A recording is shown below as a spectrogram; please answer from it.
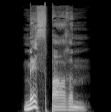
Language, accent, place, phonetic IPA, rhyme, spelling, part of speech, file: German, Germany, Berlin, [ˈmɛsbaːʁəm], -ɛsbaːʁəm, messbarem, adjective, De-messbarem.ogg
- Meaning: strong dative masculine/neuter singular of messbar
